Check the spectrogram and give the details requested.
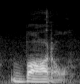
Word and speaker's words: bottle: you can hear that i said bottle because i'm american i use something called the flap t or the tap t where to make the t sound your tongue just goes up and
